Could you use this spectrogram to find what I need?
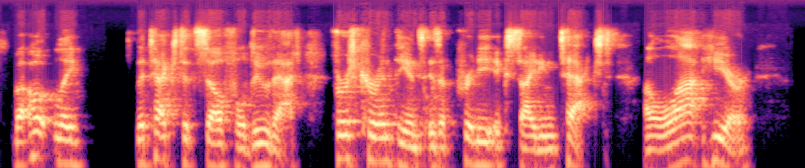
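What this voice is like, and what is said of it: Rough, subdued voice from illness. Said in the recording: “finishing up a pretty bad cold slash flu ... my voice sounds really bad. So I won't be as loud and animated with my voice”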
